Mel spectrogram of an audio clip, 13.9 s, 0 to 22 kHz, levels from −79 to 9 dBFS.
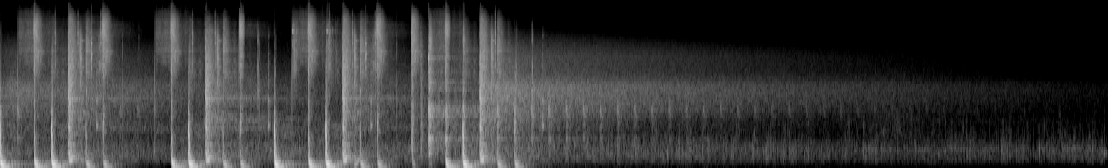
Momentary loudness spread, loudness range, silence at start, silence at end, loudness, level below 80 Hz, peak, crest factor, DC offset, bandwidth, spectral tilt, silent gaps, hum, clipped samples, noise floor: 22 LU; 19 LU; 0 s; 5.25 s; -15 LUFS; -30 dBFS; 0 dBFS; 18 dB; under 0.1%; 19 kHz; -3.5 dB/octave; none; none; under 0.1%; -55 dBFS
